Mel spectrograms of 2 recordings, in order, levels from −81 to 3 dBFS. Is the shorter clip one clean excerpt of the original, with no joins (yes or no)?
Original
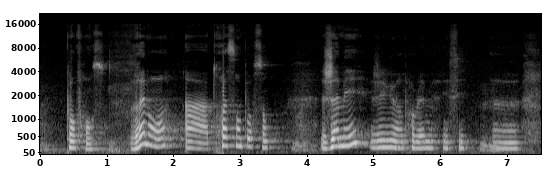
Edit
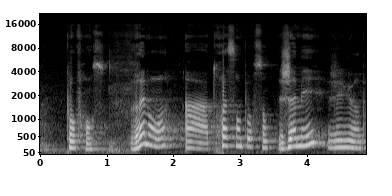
no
